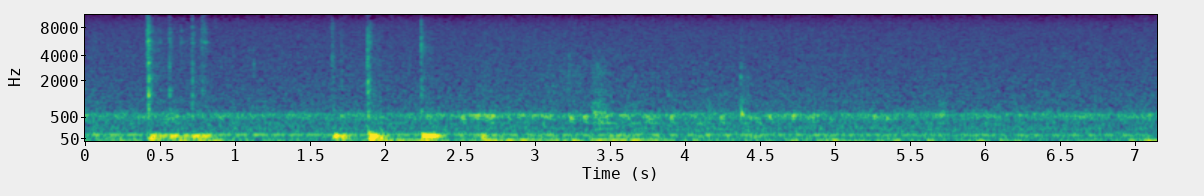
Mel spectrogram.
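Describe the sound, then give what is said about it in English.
Quick keystrokes on a computer keyboard as a search phrase is typed, a burst of clicky taps in the first couple of seconds before the keys fall quiet over a faint steady hum. “So I'm going to type in resale rights products and Amazon.”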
